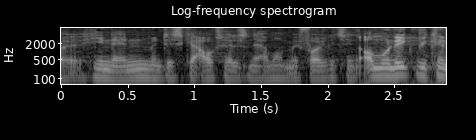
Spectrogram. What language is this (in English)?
Danish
